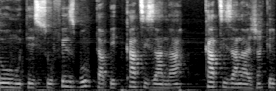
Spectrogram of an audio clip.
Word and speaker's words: Katizana: OK, Katizana c'est K-A-T-I-Z-A-N-A en créole, j'en prononce qui c'est K-A-T-I-Z-A-N-A.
